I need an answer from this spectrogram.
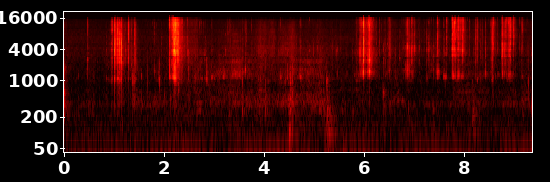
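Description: Small candy ice-cream cones being bitten and chewed close to the microphone: crisp crunches about a second and two seconds in, then a run of them over the last three seconds.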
